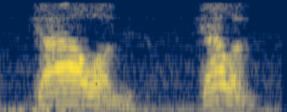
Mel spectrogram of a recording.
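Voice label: "gallon", English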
